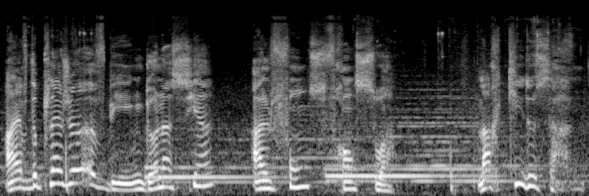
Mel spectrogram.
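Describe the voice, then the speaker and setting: A scheming French aristocrat for a video game cutscene. He is florid and theatrical, with a sly amusement and very animated intonation. Loud music plays behind him. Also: sits high, unhurried. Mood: amused, grandiose.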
